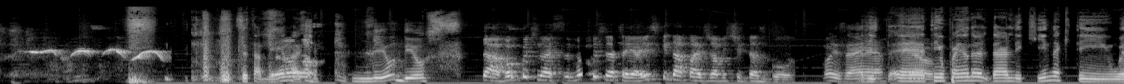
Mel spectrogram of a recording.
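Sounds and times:
parakeet whistling: 0.1 - 1.8
speech: 2.4 - 11.2.

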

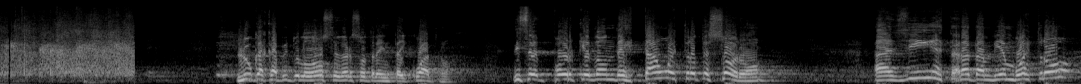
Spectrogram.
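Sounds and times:
audience applause: 0.0 - 1.4
speech: 2.4 - 7.9, 8.7 - 10.7.

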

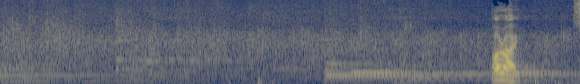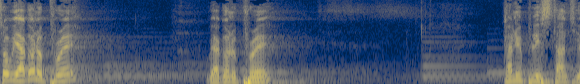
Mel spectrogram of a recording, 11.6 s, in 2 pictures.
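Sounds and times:
audience clapping hands: 0.0 - 6.6
speech: 4.9 - 6.7, 7.9 - 8.6, 10.8 - 11.6.

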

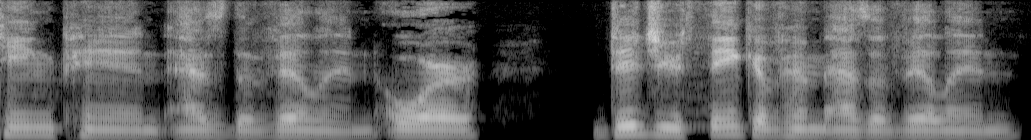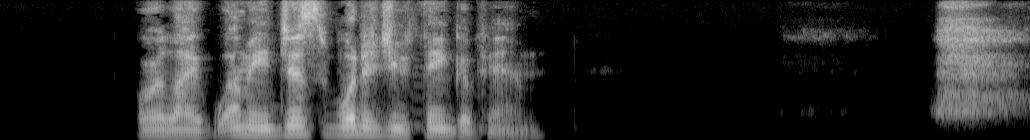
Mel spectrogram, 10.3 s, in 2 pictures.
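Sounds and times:
speech: 0.0 - 5.1, 5.8 - 7.9
deep breath: 2.4 - 2.8, 9.0 - 10.3.

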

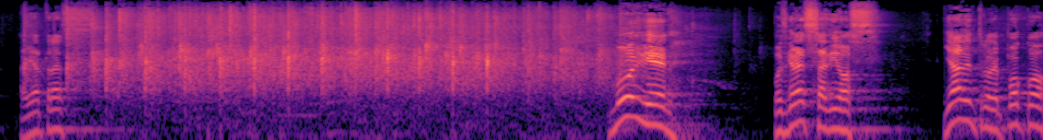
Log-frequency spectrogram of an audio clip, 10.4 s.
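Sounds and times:
audience clapping: 0.0 - 7.7
speech: 0.2 - 0.9, 6.1 - 6.9, 7.7 - 8.8, 9.4 - 10.4.

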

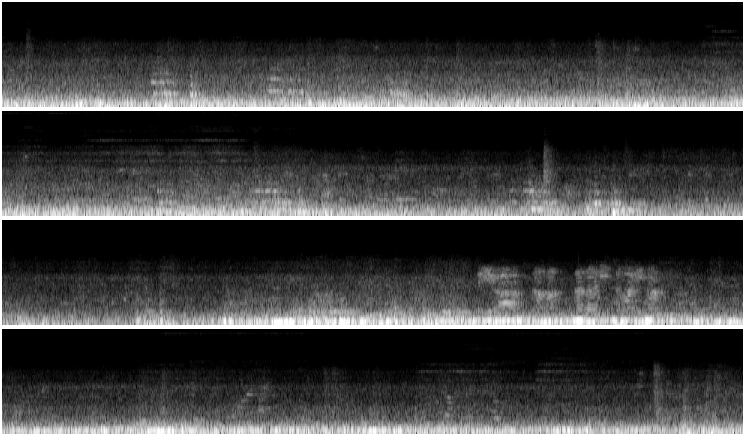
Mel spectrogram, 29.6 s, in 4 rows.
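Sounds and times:
Kiha 54 train rumbling on the Yodo Line from Uwajima toward Chikanaga: 0.0 - 29.6
voices on a crowded train: 7.0 - 16.4, 19.4 - 29.6.

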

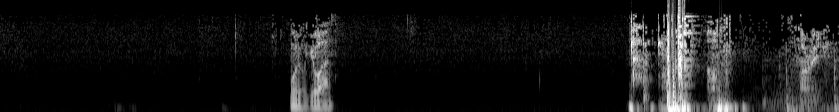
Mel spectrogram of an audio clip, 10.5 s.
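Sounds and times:
speech: 3.6 - 4.3
microphone falling over: 7.8 - 10.4.

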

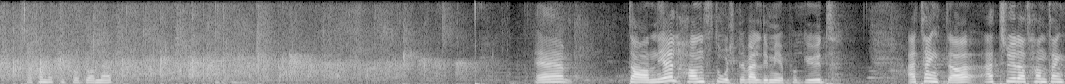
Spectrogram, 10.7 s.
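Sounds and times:
crowd applauding: 0.0 - 5.0
speech: 0.2 - 1.4, 5.3 - 8.5, 9.1 - 10.6.

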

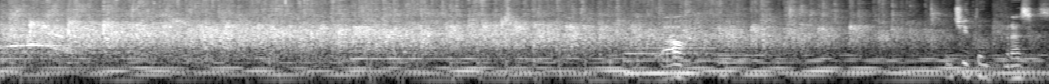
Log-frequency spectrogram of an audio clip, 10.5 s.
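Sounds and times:
crowd voices: 0.0 - 8.4
audience applause: 0.0 - 10.4.

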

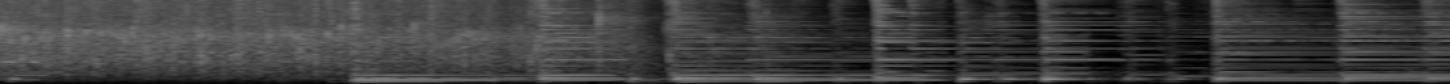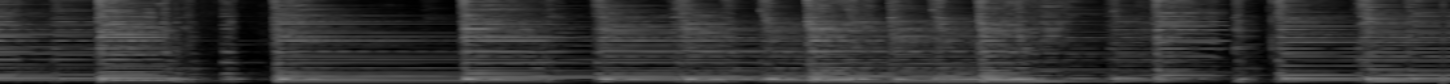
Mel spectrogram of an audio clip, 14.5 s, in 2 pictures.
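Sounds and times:
audience applause for a performer at a live music show: 0.0 - 3.6
instrumental music with ringing sustained notes and plucked accents: 1.8 - 14.4.

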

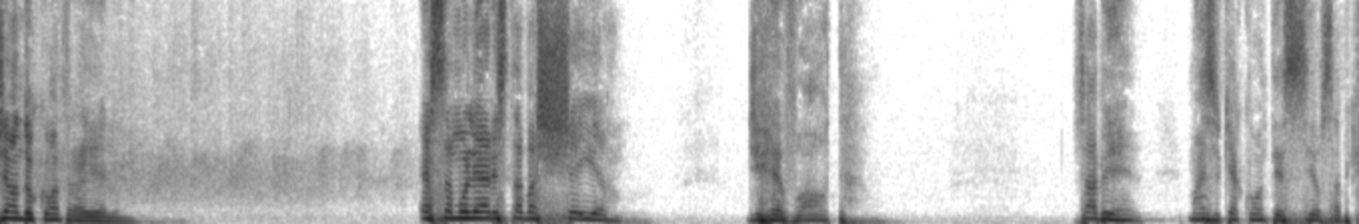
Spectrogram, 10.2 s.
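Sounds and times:
speech: 0.0 - 1.1, 3.2 - 4.7, 5.6 - 6.5, 8.1 - 10.1
audience applauding: 0.0 - 3.2.

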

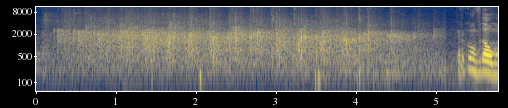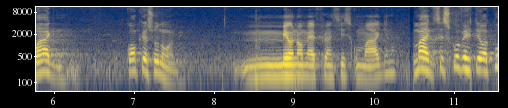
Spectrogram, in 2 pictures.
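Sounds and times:
audience applause: 0.0 - 5.1
speech: 5.3 - 6.3, 6.9 - 11.5.

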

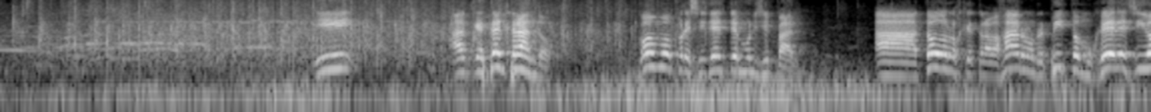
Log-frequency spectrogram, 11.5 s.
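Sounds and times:
faint voices and cheers: 0.0 - 5.6
audience applause: 0.0 - 6.7
speech: 3.1 - 3.6, 4.5 - 5.6, 6.4 - 8.0, 8.8 - 11.5.

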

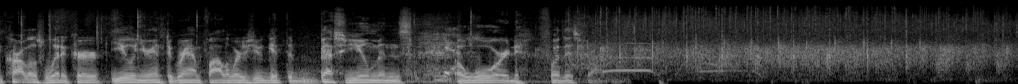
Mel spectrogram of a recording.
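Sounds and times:
speech: 0.0 - 6.2
clapping applause: 5.5 - 10.1.

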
